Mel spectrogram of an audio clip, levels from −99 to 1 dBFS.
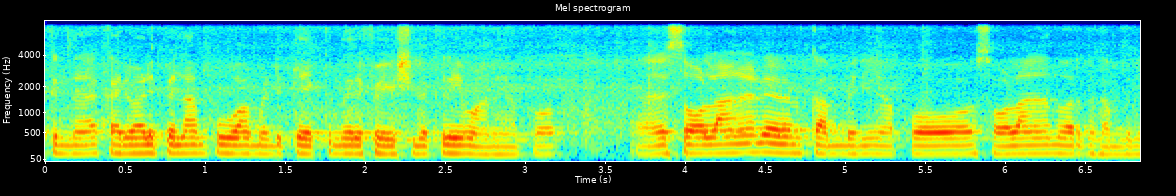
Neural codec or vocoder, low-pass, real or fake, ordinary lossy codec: none; 7.2 kHz; real; none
